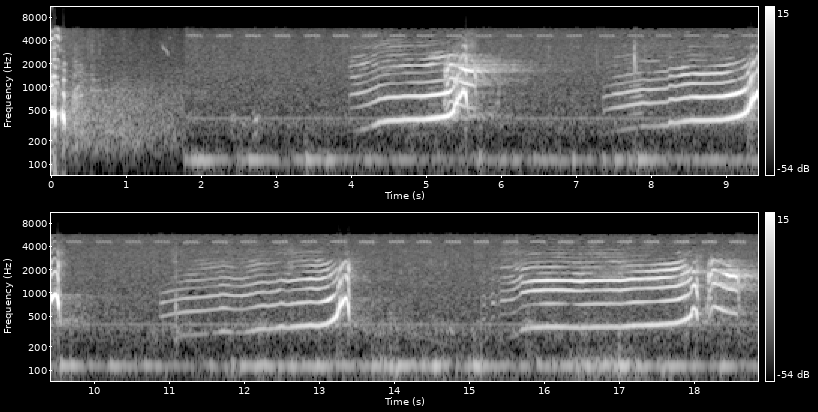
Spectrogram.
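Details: Spotted hyena in Kruger National Park, South Africa, giving a series of rising whoops that sweep upward from low to high, one every four seconds or so, over a steady low hum and a faint constant tone.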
